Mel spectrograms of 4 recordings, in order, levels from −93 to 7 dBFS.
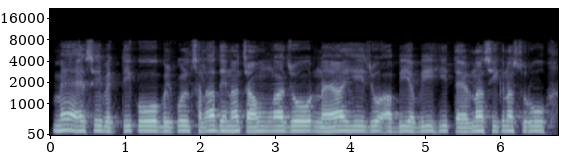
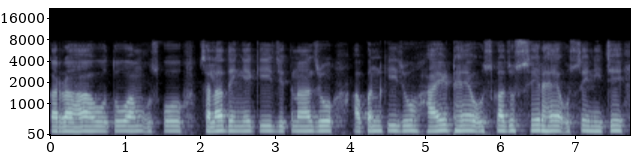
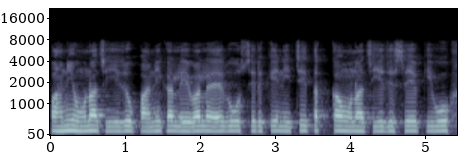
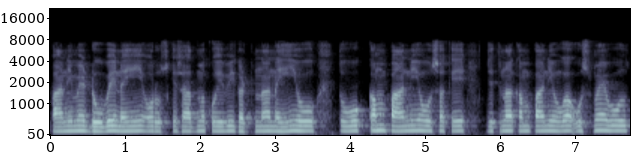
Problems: background sounds at intervals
